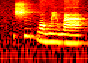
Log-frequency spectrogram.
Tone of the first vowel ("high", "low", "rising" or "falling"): high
